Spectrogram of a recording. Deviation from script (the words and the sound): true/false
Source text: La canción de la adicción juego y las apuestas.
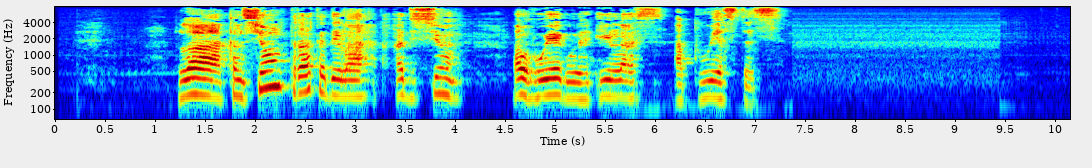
true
